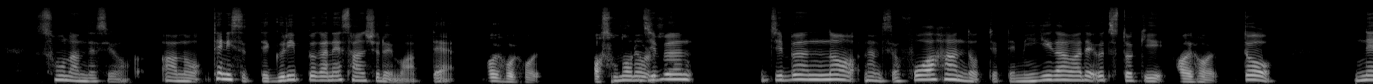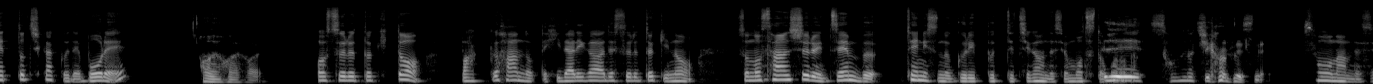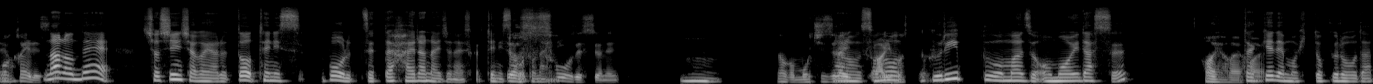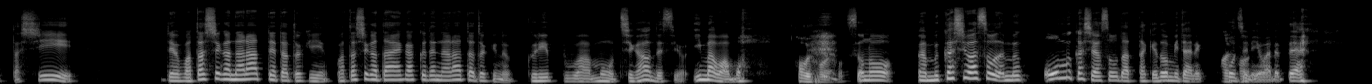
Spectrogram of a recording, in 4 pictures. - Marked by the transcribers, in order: other background noise; laughing while speaking: "もう"
- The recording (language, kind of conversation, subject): Japanese, podcast, 趣味でいちばん楽しい瞬間はどんなときですか？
